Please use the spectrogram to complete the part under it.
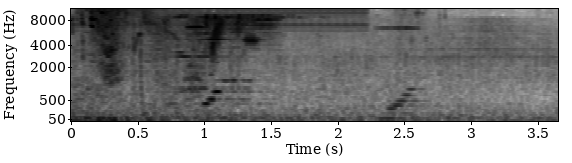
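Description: A bright magical chime rings.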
